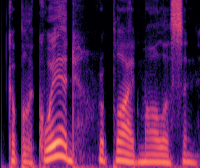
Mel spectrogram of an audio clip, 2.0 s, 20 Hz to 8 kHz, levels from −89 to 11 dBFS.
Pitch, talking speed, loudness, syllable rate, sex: 150 Hz, 150 wpm, -17 LUFS, 5.4 syllables/s, male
